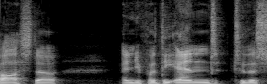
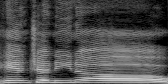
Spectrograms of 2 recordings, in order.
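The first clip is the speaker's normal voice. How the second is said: put-on very high, piercing, shrieking scream; 13 semitones higher, 4 dB louder than usual. Quoting a clip of a girl from a show: imitating a girl screaming. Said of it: "the one girl screaming".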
